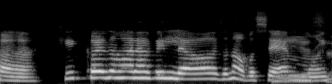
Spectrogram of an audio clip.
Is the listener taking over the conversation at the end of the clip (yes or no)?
no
